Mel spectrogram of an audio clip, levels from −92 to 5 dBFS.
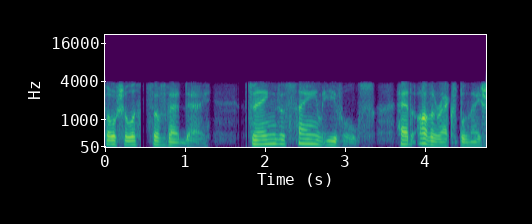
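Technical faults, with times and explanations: Throughout, Bluetooth CVSD headset codec: the speech is squeezed into a narrow telephone band of about 200 Hz to 3.6 kHz, with one up-or-down bit per sample at 64 kHz and an adapting step, so loud high sounds outrun the step and distort, s sounds turn scratchy and a granular hiss sits underneath.
0.44–0.53 s, unconcealed Bluetooth headset packet loss: about 68 ms of speech vanishes in scattered gaps across 75 ms, the longest run about 38 ms, because lost voice packets left abrupt silent holes that make the speech briefly chopped, returning quieter for a moment.
1.63–1.81 s, unconcealed Bluetooth headset packet loss: a longer stretch where about 113 ms is lost across 165 ms, again with runs up to about 38 ms, roughly fifteen dropped packets, giving a rough, crackling, stuttering patch with hard-edged holes and a momentarily weaker level afterwards.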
